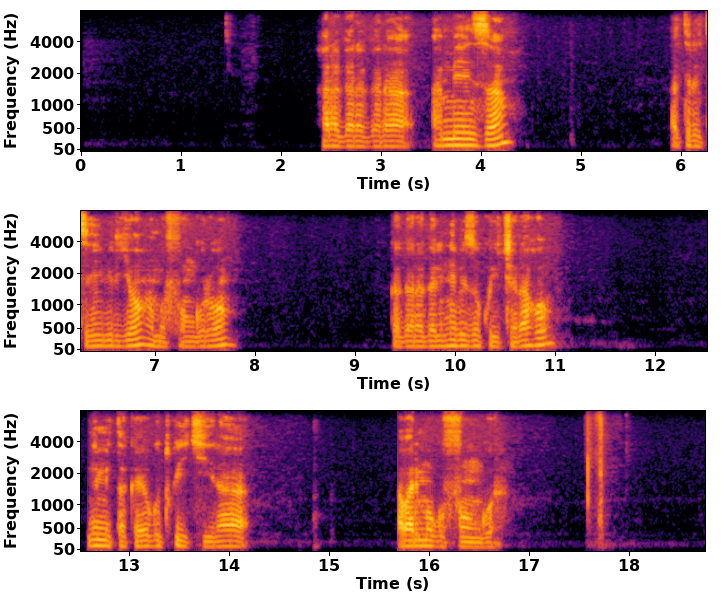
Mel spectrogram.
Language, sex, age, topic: Kinyarwanda, male, 36-49, finance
